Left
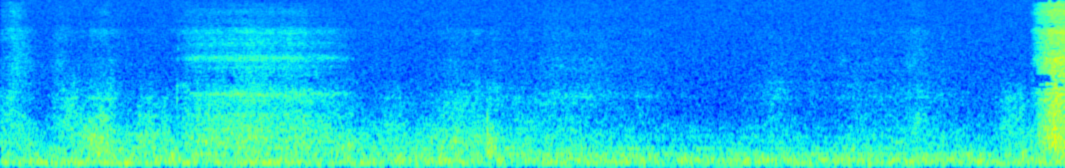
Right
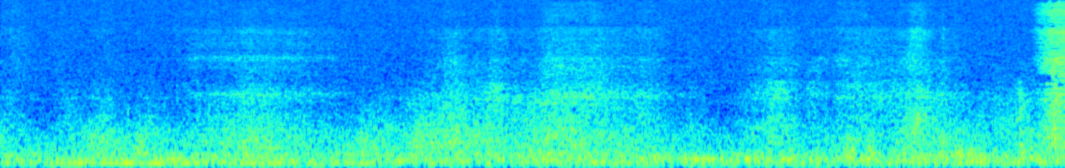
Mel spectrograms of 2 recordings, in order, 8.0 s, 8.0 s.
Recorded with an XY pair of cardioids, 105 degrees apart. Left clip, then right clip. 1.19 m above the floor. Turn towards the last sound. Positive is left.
No sound to turn to.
